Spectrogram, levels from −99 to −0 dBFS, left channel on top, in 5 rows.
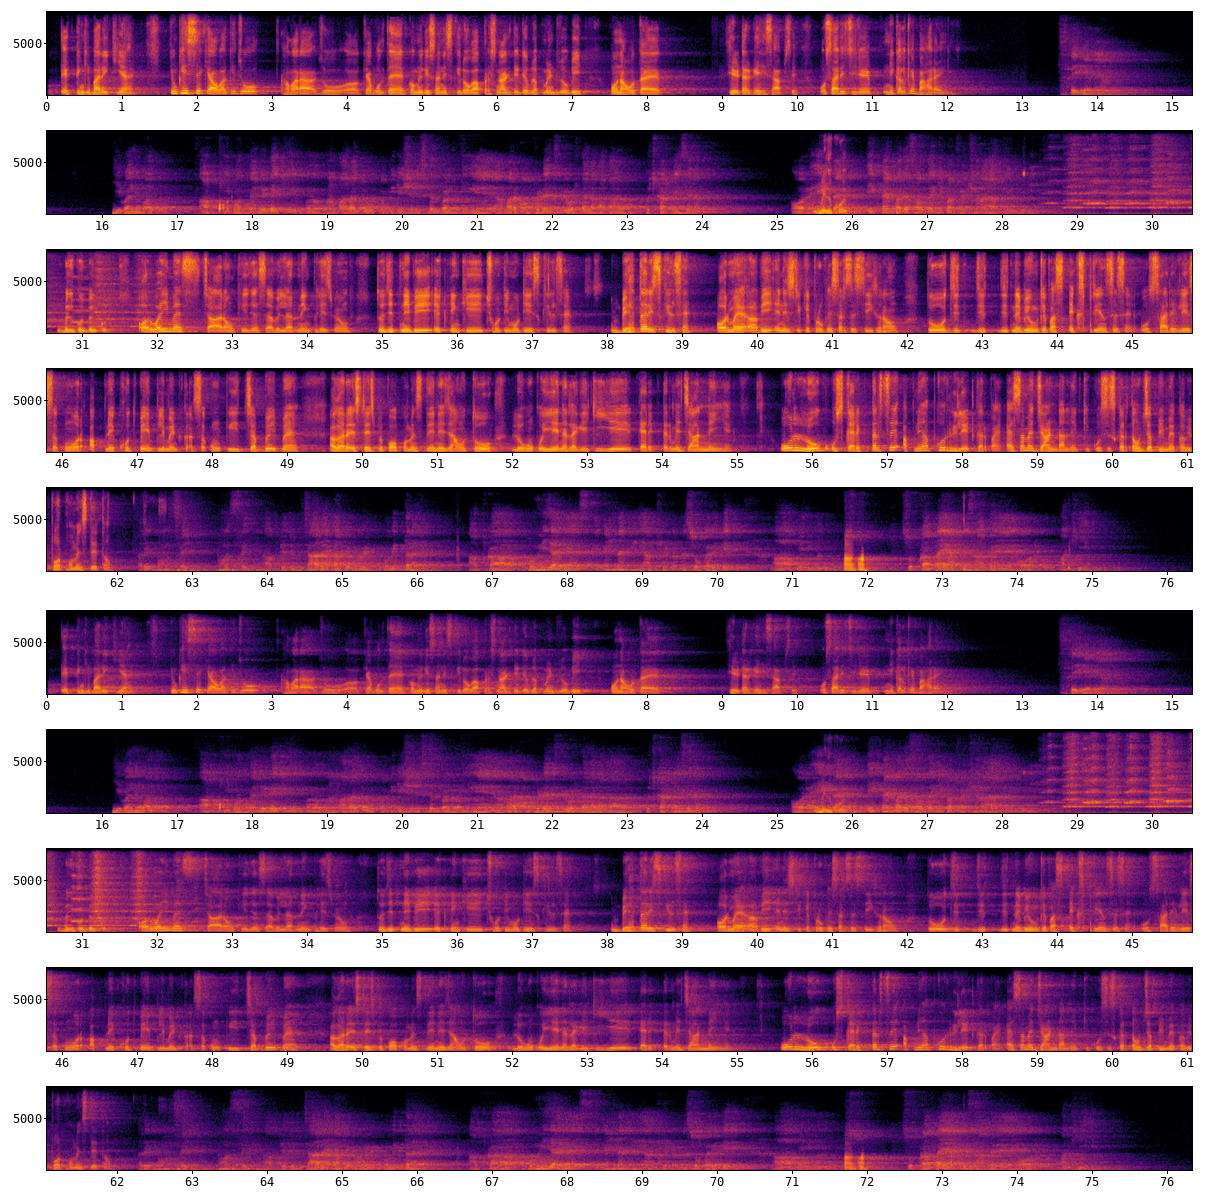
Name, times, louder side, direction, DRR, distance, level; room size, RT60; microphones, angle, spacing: voice 1, 0.2-2.8 3.1-7.1 7.5-8.2 9.1-10.0 10.3-12.1 25.5-25.9 30.7-34.6 34.9-37.5 38.0-39.1 39.5-54.9 55.6-61.9 71.7-72.0, left 7 dB, 85° left, 20 dB, 0.3 m, -22 dB
voice 2, 13.5-14.2 16.1-16.7 17.3-24.0 25.2-25.9 26.2-28.5 62.3-63.0 63.3-66.2 66.7-71.9 72.5-74.9, equal, 25° left, -4 dB, 1.5 m, -36 dB
Squeak, 28.5-32.6, right 4 dB, 55° right, 1.1 m, -36 dB
17.0 x 9.6 x 7.7 m, 2.3 s
head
